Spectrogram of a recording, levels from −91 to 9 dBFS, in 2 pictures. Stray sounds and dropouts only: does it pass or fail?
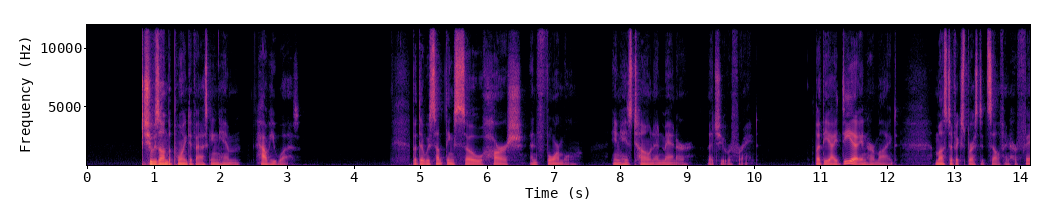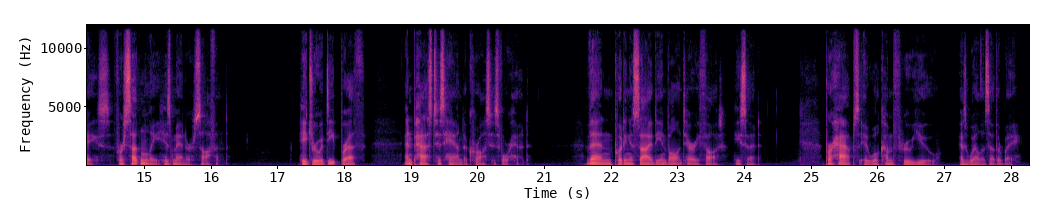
pass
